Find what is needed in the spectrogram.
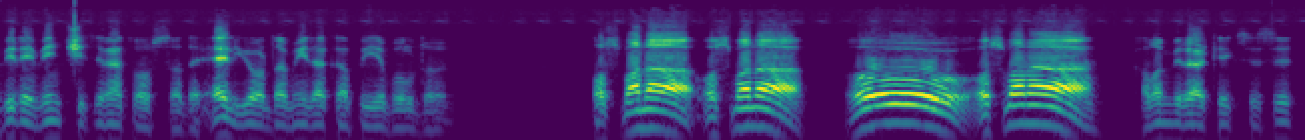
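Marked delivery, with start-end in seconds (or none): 3.7-6.9 loud call at the door. Acted. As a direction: holler the name into the dark. Calling at a door at night.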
